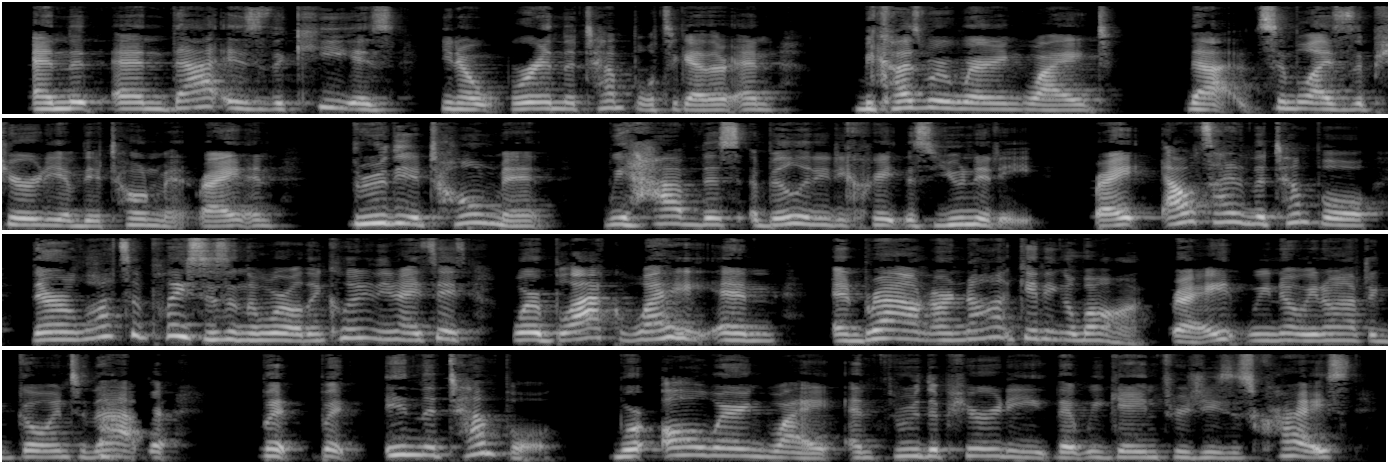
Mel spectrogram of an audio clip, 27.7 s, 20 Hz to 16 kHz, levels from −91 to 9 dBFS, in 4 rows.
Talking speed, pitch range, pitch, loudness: 210 wpm, 190-245 Hz, 215 Hz, -24 LUFS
